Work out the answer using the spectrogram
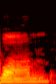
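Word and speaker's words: bomb: মানে ফনি তার পছ পারে বম লাস্টবির আছে এইবি উচ্চারণ হয় বমুদ প্রনান্সিয়েশন কুদ উচ্চারণ বম অহমিয়া কি কয় বোমা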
